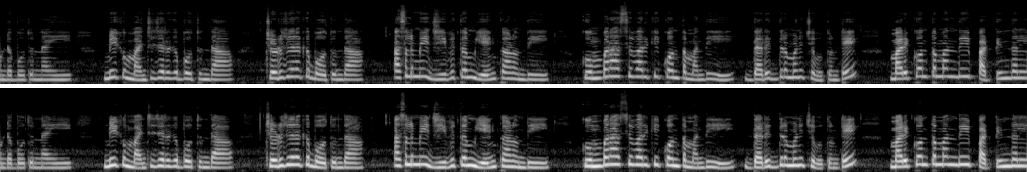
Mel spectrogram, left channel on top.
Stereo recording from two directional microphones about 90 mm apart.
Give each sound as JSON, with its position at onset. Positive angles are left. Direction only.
{"t": 0.0, "sound": "speech", "side_deg": -25}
